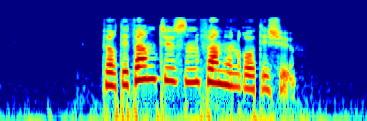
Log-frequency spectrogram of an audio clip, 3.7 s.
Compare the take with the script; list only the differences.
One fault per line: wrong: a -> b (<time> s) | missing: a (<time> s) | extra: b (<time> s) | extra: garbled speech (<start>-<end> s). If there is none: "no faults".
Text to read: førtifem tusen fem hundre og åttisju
no faults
